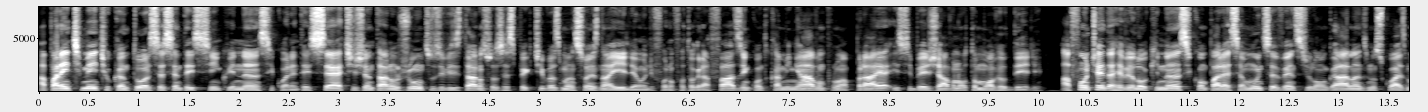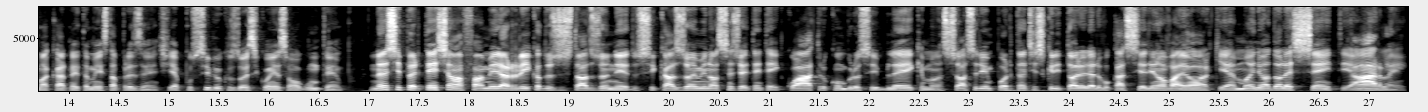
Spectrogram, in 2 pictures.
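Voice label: Portuguese, General; GoLocalise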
